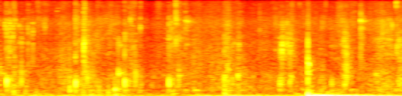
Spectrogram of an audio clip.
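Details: Dog licking its owner's face in a small room, wet tongue smacks and slurps in quick irregular bursts, followed near the end by a louder low rumbling thump.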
